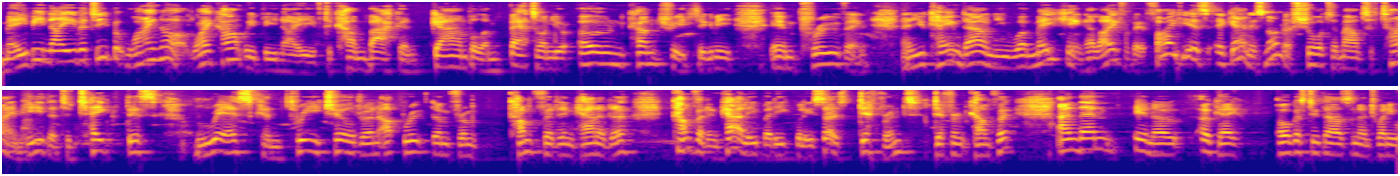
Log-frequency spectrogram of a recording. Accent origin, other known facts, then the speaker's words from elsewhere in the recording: United Kingdom; now in Colombia; being a Brit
